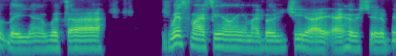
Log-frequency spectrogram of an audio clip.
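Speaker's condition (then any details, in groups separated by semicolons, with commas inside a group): ALS; speech still preserved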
